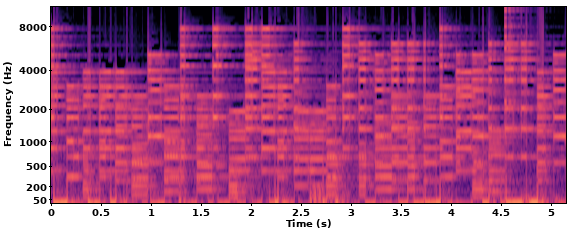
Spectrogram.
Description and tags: A sample of some kind (cannot recall) run through the DFX scrubby and DFX buffer override plugins
plugin, dfx, glitch, melody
